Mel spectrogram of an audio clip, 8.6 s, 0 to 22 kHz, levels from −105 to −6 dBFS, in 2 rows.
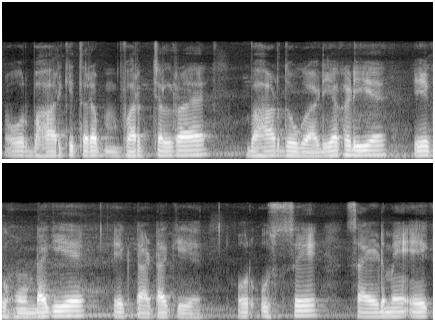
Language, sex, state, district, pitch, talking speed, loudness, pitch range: Hindi, male, Rajasthan, Jaipur, 110 Hz, 190 wpm, -17 LUFS, 100-120 Hz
